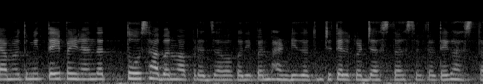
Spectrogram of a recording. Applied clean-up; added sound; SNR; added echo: none; none; none; none.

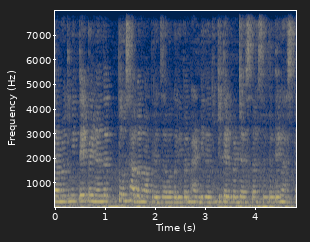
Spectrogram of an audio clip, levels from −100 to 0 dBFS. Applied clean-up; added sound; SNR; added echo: none; none; none; reverberation time 0.3 s.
